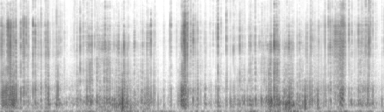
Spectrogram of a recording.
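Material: Faux leather.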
